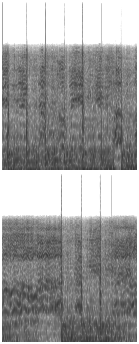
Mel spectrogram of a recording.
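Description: Powwow drum group: several singers beating a large rawhide powwow drum in unison, about two and a half beats a second, under high-pitched group singing. Past the middle the drumbeat drops out for about a second and a half while the singing carries on, then comes back in with a hard beat.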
